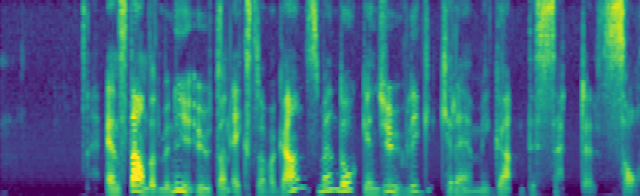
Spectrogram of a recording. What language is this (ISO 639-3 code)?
swe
